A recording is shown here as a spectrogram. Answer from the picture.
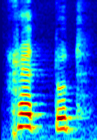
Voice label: "xeittut", Archi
